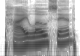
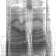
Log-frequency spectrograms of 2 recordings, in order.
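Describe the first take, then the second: First: The name is said at a normal pace. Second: The name is said quickly, run together.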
